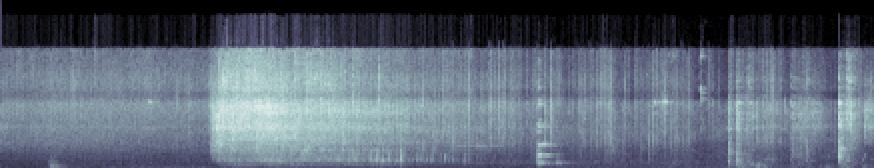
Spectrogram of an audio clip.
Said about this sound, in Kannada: ಇಷ್ಟು ನೀರು ಹಾಕಿದ್ರೆ ಸಾಕು ಅದು ಪೂರ್ತಿಯಾಗಿ ಬೆಲ್ಲ ಕರಗಬೇಕು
